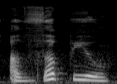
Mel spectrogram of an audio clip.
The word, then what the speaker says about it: الظبي: لاحظوا الكلمات مرة أخرى، الظرف لم نلفظ اللام، الظلام لم نلفظ اللام، الظبي لم نلفظ اللام.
